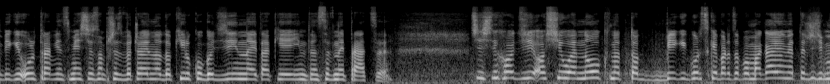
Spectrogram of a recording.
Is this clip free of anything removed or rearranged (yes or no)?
no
